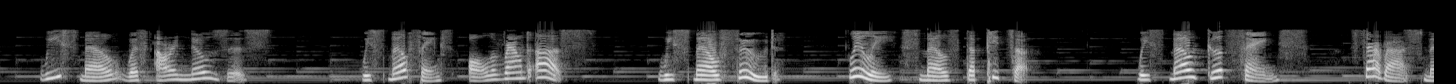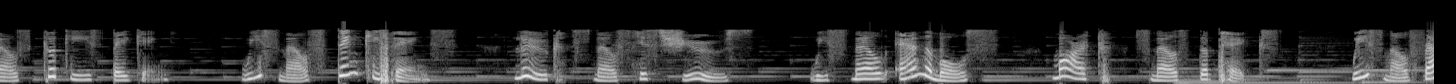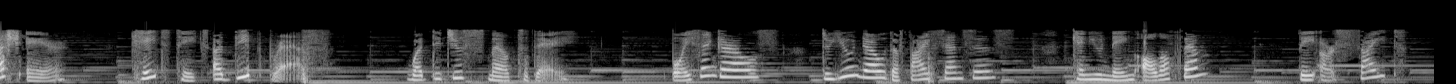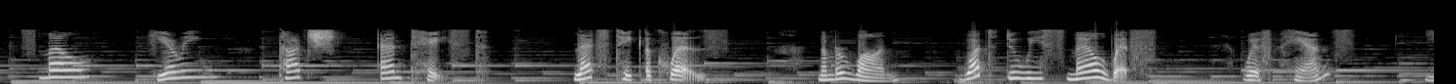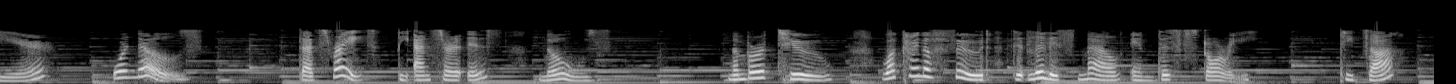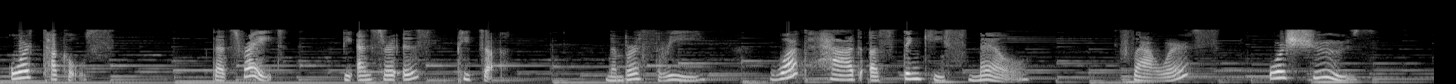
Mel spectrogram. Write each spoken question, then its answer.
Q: What do we smell with? With hands, ear, or nose?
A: The answer is nose.

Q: What had a stinky smell? flowers, or shoes?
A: The answer is shoes.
